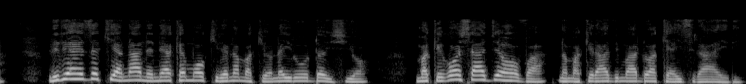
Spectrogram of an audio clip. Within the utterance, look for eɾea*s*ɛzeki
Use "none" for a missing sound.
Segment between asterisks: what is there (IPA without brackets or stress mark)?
h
